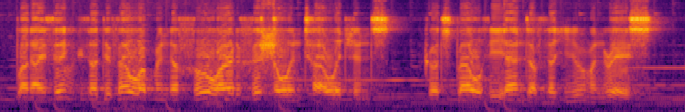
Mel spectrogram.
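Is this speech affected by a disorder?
Yes: amyotrophic lateral sclerosis, through a speech-generating device; progressive.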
